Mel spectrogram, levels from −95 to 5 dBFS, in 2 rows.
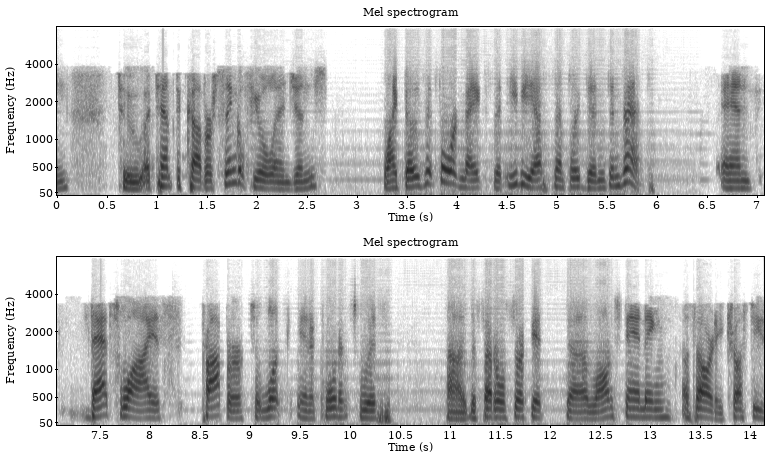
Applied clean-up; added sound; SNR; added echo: neural separator model SepFormer DNS4.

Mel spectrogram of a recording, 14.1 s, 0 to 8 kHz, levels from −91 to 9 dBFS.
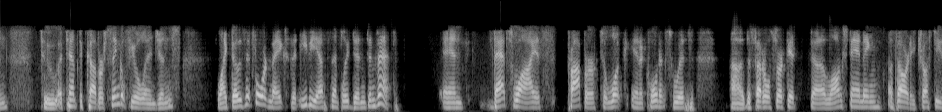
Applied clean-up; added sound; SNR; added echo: neural mask model Resemble Enhance denoiser.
